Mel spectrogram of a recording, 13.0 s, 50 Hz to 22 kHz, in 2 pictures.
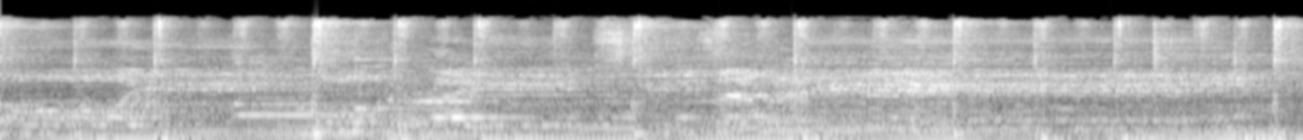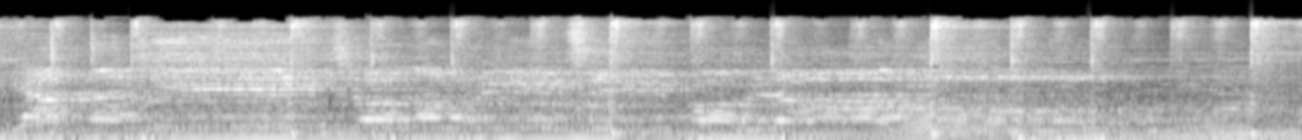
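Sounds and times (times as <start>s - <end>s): bass and beat accompaniment: 0.0s - 13.0s
man singing a ballad: 0.0s - 13.0s.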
